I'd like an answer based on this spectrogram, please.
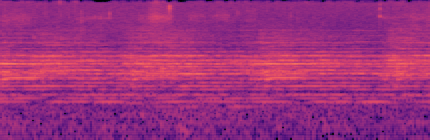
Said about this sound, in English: I'm sat in the sunshine of my garden in Hanley, and you can hear the bells of Sacred Heart Church calling people to Mass.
